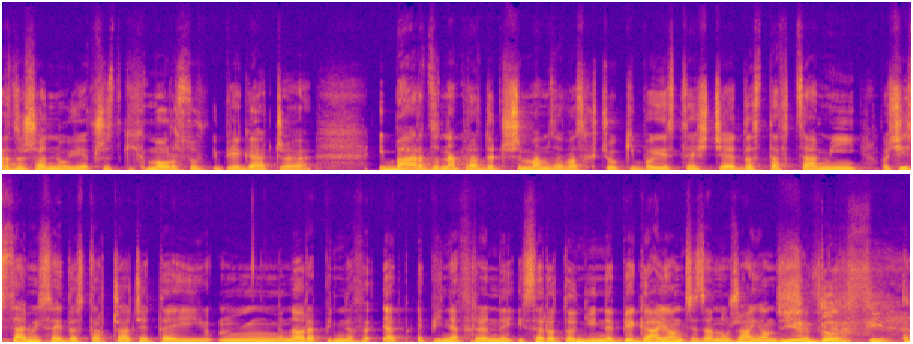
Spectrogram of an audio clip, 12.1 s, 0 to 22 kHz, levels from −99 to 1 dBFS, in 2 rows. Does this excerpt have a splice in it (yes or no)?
yes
